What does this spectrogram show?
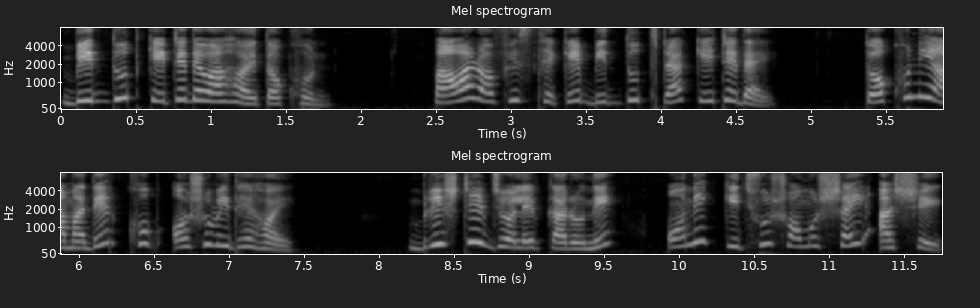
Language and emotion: Bengali, neutral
